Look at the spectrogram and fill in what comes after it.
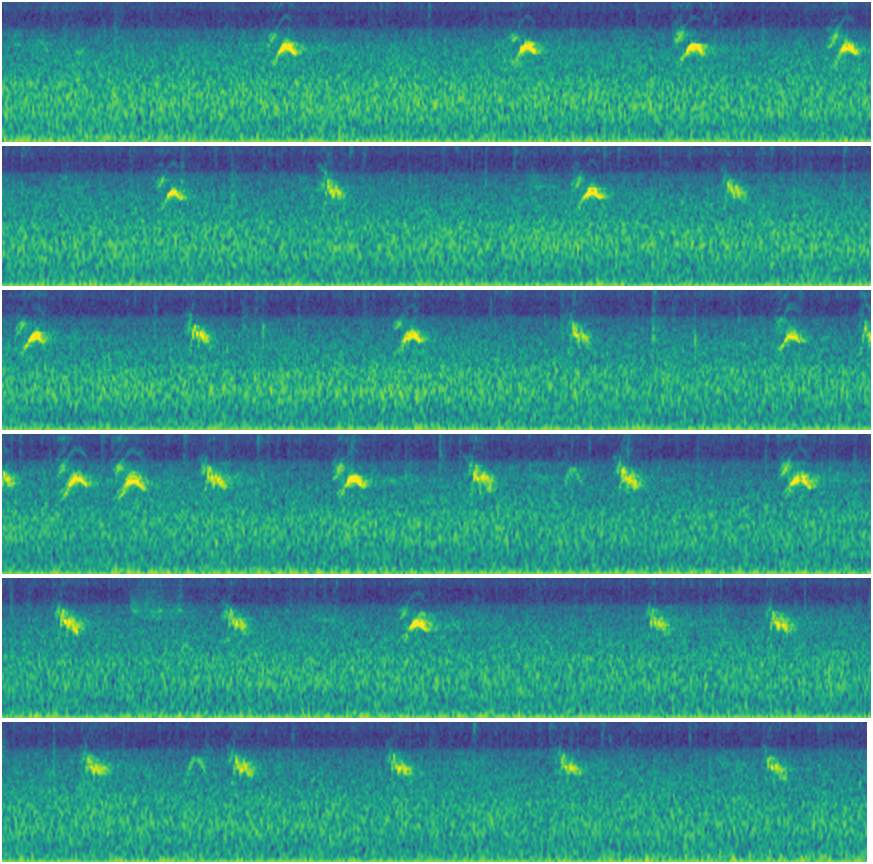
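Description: A small bird giving single short chirps, about one a second and bunched closer together around the middle, over the steady hiss of rain falling on trees and lawn.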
